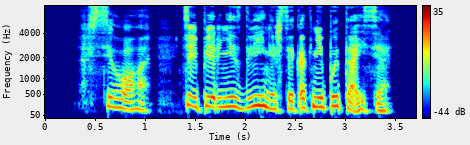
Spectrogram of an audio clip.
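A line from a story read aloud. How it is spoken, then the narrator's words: Laughing. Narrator (Russian): рассмеялась она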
